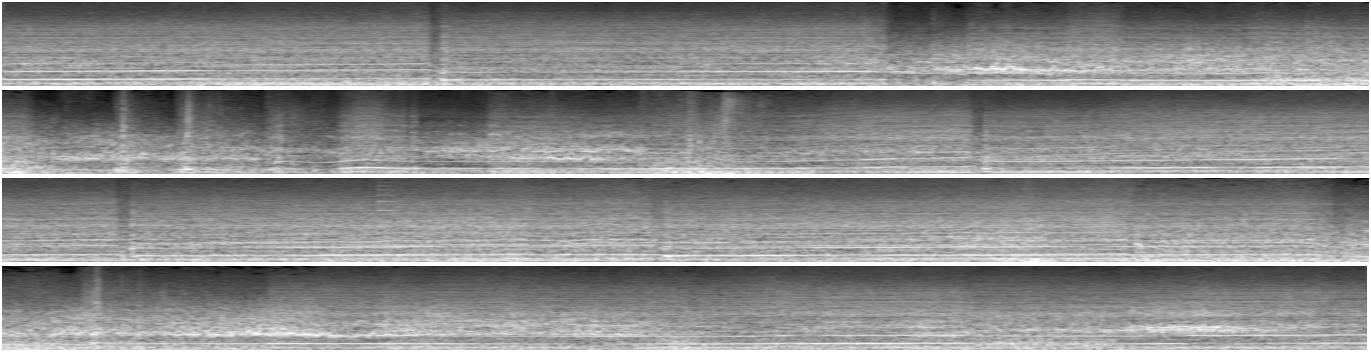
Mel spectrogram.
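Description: A racing car engine roars at high revs, rising in pitch and dropping sharply with each gear change.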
